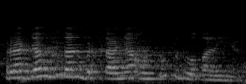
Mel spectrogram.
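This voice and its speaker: A woman narrating a fable for a school puppet show, in a steady storybook reading. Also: high voice, a little fast, dull audio. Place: school room. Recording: echoey and noisy room.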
